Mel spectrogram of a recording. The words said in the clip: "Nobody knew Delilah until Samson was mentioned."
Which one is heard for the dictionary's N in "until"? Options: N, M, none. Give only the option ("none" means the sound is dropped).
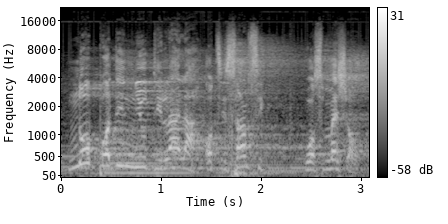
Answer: none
